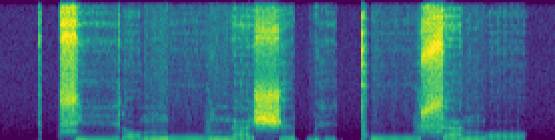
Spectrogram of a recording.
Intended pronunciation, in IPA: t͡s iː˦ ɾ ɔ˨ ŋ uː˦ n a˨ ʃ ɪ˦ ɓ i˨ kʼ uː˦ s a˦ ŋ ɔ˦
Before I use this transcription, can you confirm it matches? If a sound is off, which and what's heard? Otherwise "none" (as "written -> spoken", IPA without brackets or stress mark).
none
